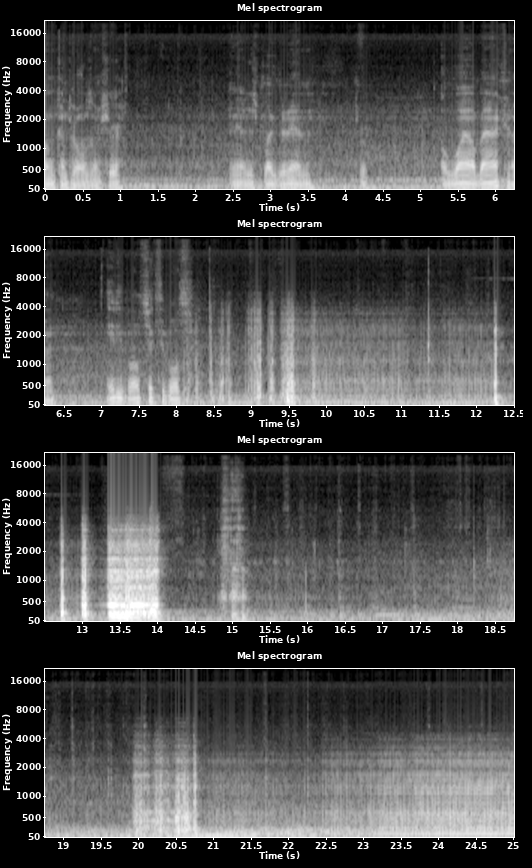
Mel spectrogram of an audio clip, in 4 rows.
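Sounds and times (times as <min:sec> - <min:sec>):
radio static crackles: 0:07.9 - 0:14.1, 0:19.9 - 0:25.0
distorted radio broadcast: 0:08.5 - 0:14.1, 0:19.9 - 0:25.0
low hum: 0:19.9 - 0:25.0
loud noise burst with tone: 0:20.0 - 0:23.6.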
